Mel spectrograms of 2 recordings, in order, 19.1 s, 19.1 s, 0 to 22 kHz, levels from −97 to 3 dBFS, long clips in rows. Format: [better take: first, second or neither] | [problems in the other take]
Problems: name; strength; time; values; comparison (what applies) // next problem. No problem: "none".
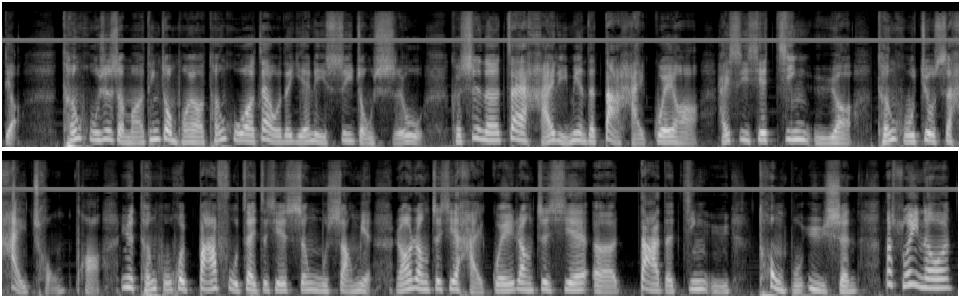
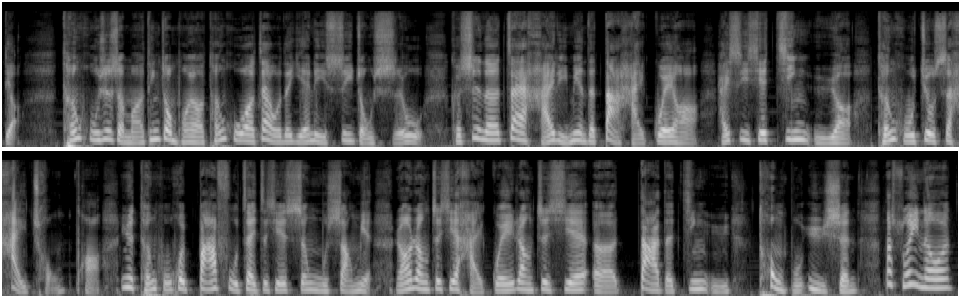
second | high-pitched whine; noticeable; throughout; 7.5 kHz, 15 dB below the speech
